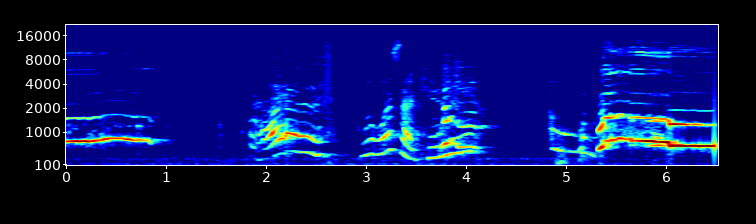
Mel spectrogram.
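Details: Howling poodle from a 2016 compilation: a series of wavering, yodel-like howls, each bending up and then down, separated by short silences, ending in a sustained higher howl.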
